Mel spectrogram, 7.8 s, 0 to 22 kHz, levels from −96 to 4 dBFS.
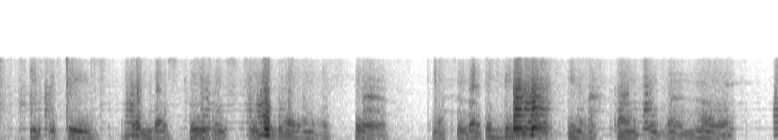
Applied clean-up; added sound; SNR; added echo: neural mask model RNNoise.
